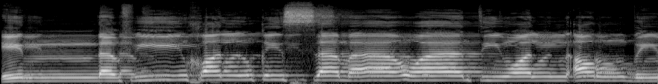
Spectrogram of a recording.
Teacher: ان نون مشدد ہے تو کریں گے یہاں پہ غنہ زمانی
